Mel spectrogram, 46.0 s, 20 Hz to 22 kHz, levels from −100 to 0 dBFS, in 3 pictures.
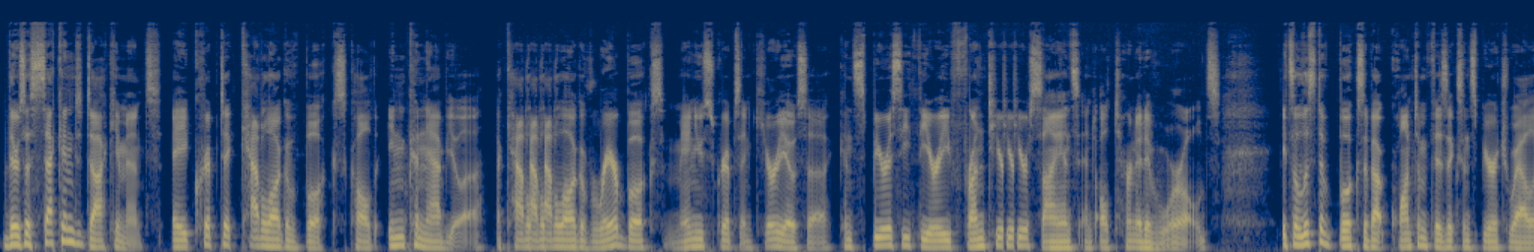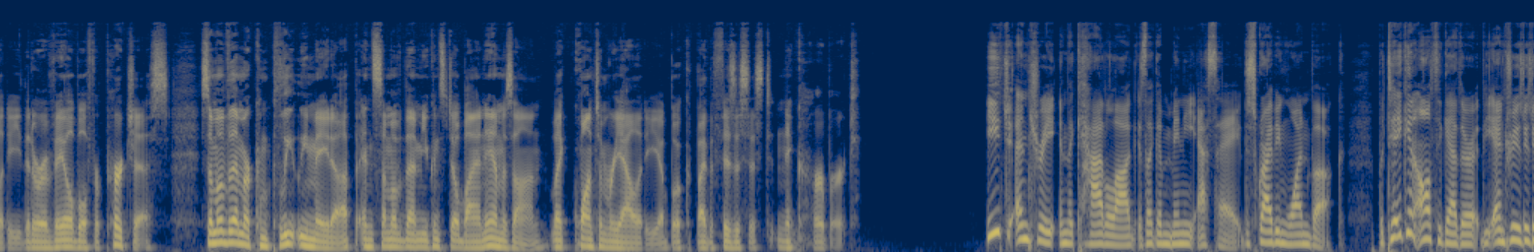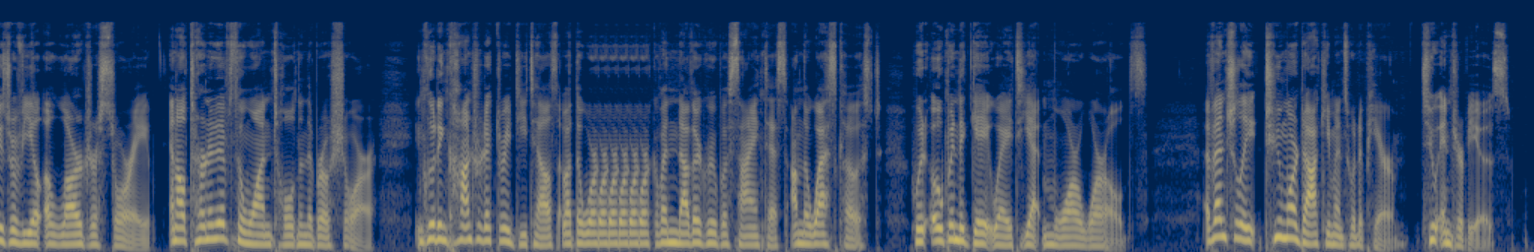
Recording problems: audio stuttering; 4 times, first at 5 s

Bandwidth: 15 kHz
